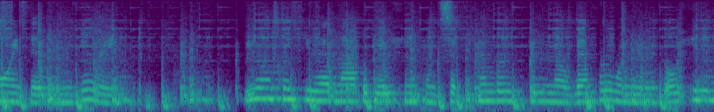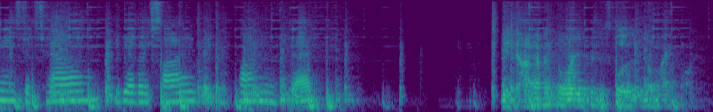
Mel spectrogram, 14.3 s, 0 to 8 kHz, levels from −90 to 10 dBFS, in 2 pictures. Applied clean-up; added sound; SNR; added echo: neural mask model RNNoise.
